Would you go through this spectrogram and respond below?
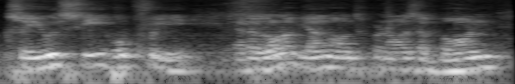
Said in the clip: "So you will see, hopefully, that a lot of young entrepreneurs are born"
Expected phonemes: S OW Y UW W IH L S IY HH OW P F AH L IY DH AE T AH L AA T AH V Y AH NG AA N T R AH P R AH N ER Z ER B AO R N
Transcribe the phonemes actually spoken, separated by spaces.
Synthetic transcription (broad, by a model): S OW Y UW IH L S IY HH OW P F AH L IY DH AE T AH L AA T AH V Y AH NG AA N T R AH P R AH N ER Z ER B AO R N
